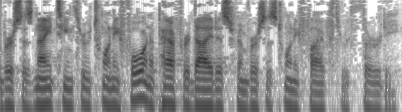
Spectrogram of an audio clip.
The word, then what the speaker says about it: Epaphroditus: If you ever come across his name in the scriptures and you wonder how in the world do you pronounce that, it is Epaphroditus.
